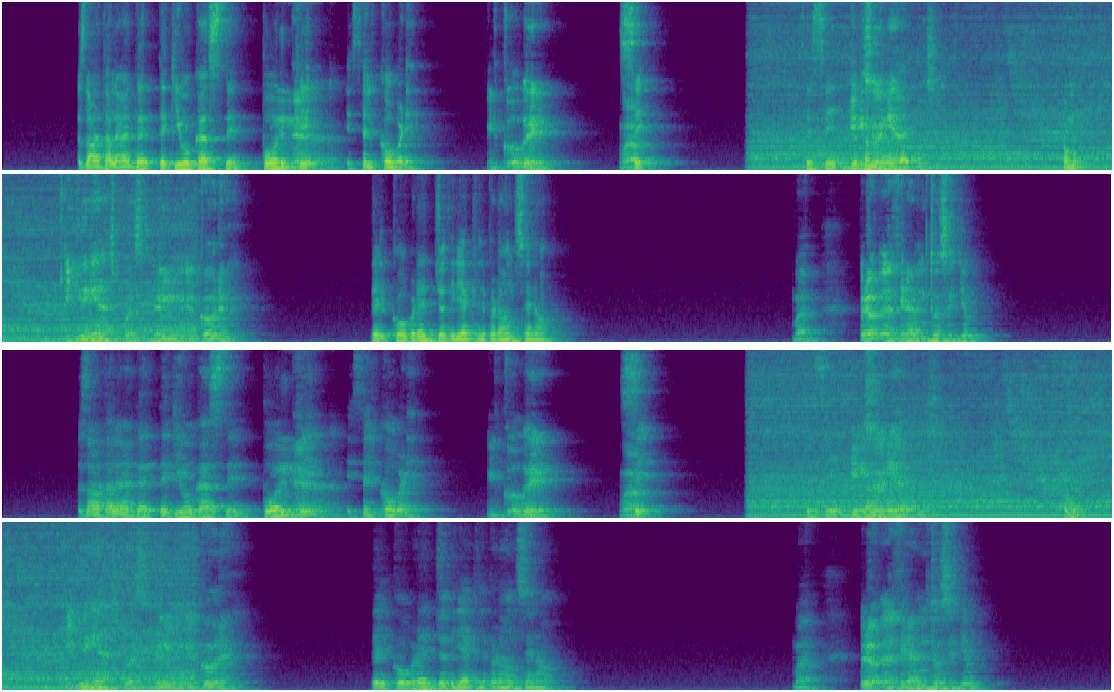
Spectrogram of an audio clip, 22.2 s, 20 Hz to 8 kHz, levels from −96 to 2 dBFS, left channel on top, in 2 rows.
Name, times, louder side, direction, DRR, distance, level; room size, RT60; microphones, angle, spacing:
voice 1, 0.8-3.1 3.6-4.1 6.2-6.4 8.0-9.1 10.6-10.8 14.8-16.6, left 4 dB, 85° left, 5 dB, 0.4 m, -19 dB
voice 2, 2.7-3.2 4.9-5.5 6.2-6.4 8.5-9.3 11.5-13.4 19.0-19.4 19.7-20.8, left 2 dB, 45° left, 1 dB, 0.7 m, -24 dB
sound 1, 7.4-13.1, right 1 dB, 85° right, 0.9 m, -29 dB
5.7 x 2.1 x 2.9 m, 0.64 s
head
